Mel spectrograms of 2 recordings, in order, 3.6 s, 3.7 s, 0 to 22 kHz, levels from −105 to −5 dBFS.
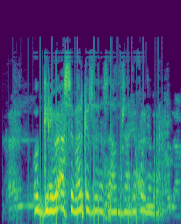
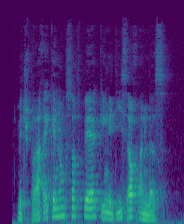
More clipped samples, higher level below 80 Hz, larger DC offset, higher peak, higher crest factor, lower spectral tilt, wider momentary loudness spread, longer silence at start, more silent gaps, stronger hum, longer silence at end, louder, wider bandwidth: neither; first, -48 dBFS vs -64 dBFS; neither; first, -4 dBFS vs -22 dBFS; about the same, 16 dB vs 20 dB; second, -4.5 dB/octave vs -7 dB/octave; first, 19 LU vs 9 LU; second, 0.15 s vs 0.35 s; neither; neither; second, 0 s vs 0.4 s; first, -18 LUFS vs -41 LUFS; second, 10.5 kHz vs 15 kHz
